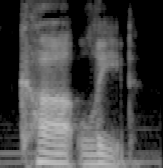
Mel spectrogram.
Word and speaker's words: Khalid: Apparently he tweeted and he said, Khalid, quote, is pronounced Khalid. So it is Khalid. – Khalid. Okay. Mm-hmm. All right. Yeah, I need to get that through my head. Khalid. And then DJ Khaled is Khaled.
